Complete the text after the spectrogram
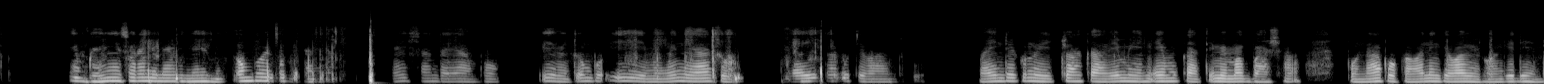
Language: Ndau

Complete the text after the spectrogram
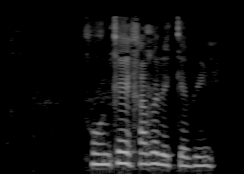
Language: Pashto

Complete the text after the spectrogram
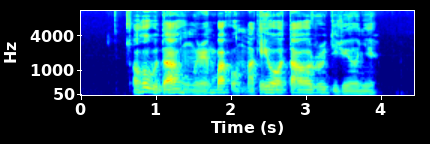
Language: Igbo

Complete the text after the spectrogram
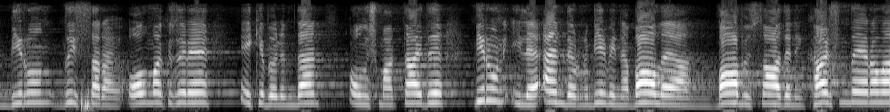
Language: Turkish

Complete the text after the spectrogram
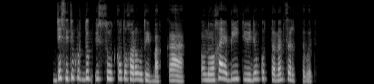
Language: Yakut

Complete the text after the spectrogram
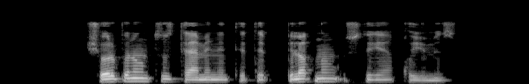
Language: Uyghur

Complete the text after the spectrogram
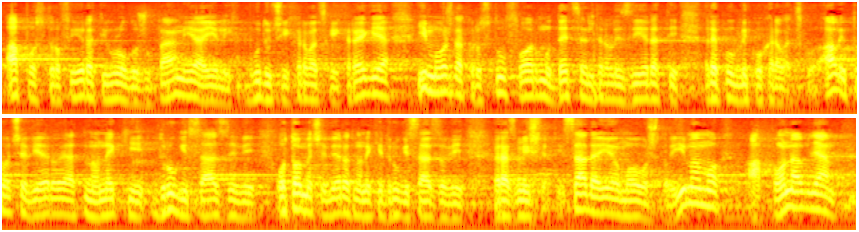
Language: Croatian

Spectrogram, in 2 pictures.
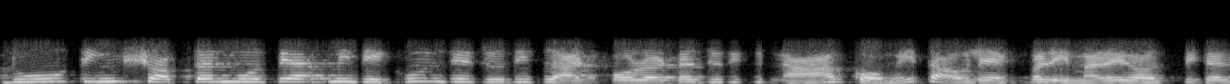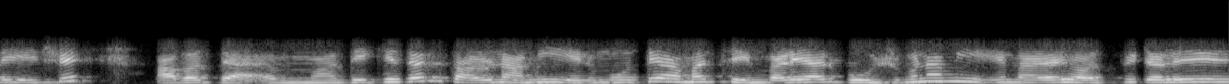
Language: Bangla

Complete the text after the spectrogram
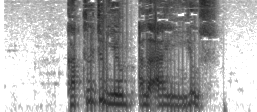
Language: Kom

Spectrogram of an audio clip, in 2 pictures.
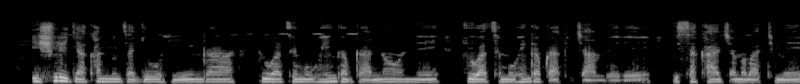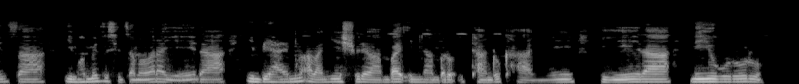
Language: Rundi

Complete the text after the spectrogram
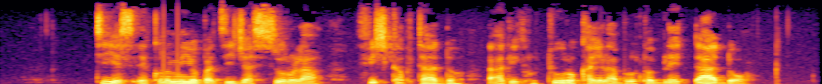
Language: Esperanto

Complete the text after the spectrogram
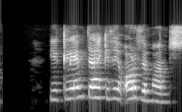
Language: Icelandic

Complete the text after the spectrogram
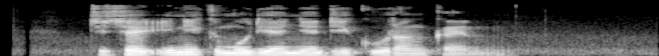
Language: Malay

